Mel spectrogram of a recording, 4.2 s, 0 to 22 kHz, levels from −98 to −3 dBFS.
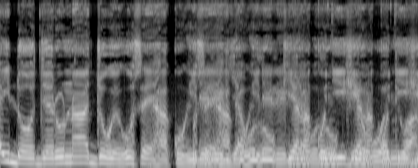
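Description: The speech was likely captured a second time through a slower path and mixed back in. The result is a doubled audio track from 1.93 s, just after "theru na njũgĩ gũceha", to the end. A dry, full-band copy trails roughly 0.7 s behind at about equal loudness, cutting in abruptly.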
